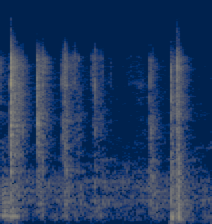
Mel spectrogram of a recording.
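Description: Tarot cards being shuffled and flicked while a clarifying card is drawn: a handful of sharp, irregularly spaced card snaps.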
